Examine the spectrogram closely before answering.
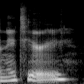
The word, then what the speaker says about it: Neytiri: Yeah, Neytiri.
